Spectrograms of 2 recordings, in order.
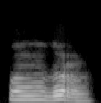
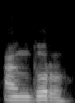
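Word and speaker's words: انظر: Kalau ketemu dengan fi'il amr ya tengah-tengahnya itu U dibacanya U. Unzur. Unzur gitu kan. Bukan, bukan indur atau anzur, tapi undur.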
